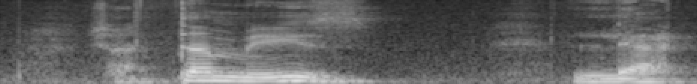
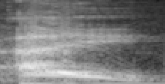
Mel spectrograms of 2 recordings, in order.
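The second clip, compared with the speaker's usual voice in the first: very high, loud "ow"; comic shrieked yelp; mock yelp of pain; 6 dB louder, slower than usual. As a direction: cry out like struck sand. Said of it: "הוא צועק".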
